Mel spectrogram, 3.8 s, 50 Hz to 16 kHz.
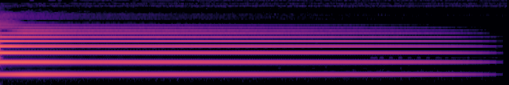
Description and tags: mt40 ep 084
casio mt40 el piano sound multisample in minor thirds. Root keys and ranges are written into the headers, so the set should auto map in most samplers.
digital, keyboard, multisampled, synthesised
